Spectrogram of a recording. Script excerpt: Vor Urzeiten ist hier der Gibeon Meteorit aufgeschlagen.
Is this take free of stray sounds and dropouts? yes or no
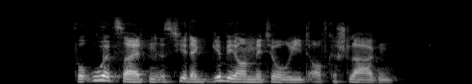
yes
